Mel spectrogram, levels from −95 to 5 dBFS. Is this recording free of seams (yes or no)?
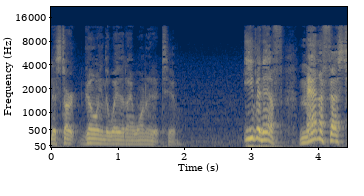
yes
